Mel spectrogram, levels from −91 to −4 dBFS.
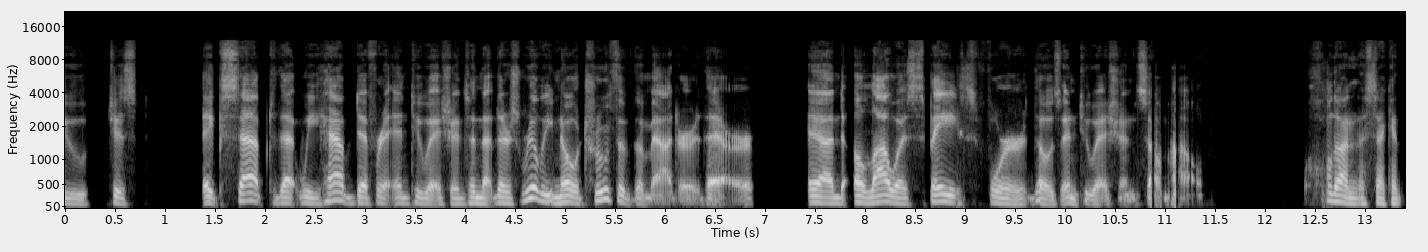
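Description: From 8.42 to 13.10 s, just after "there and allow a", the speech has scattered short gaps. Packets went missing or arrived late in around ten places. The receiver patched each hole by extending the previous sound. Brief ticks and smears result, the longest around 70 ms.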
